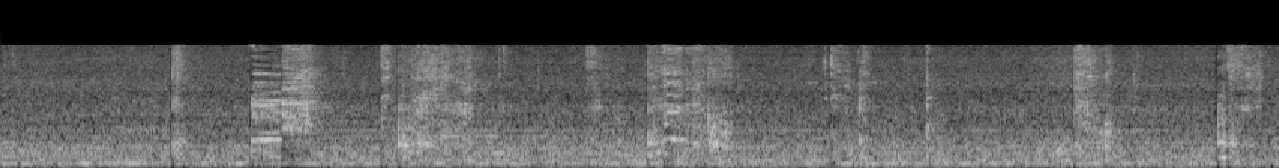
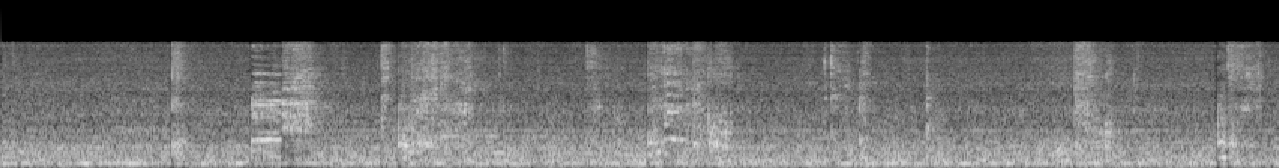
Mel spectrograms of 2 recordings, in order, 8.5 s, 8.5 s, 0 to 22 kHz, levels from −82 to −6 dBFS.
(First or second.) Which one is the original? first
